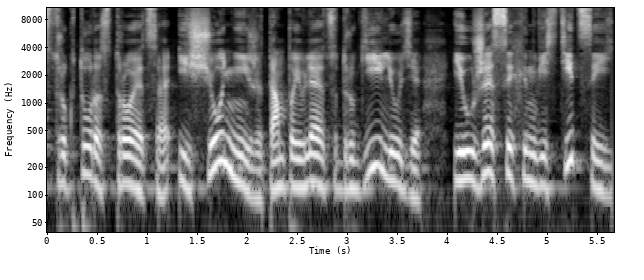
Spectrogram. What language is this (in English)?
Russian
